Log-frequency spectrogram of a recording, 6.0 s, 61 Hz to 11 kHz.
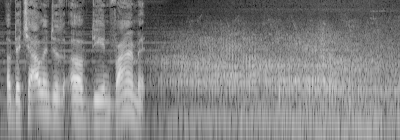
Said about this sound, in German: Täglich fliegen viele Helikopter über die Isle de Jean-Charles. Sie bringen Besatzungen zu den über 4000 Förderplattformen und Bohrinseln vor der Küste Louisianas oder auf das Festland zurück.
